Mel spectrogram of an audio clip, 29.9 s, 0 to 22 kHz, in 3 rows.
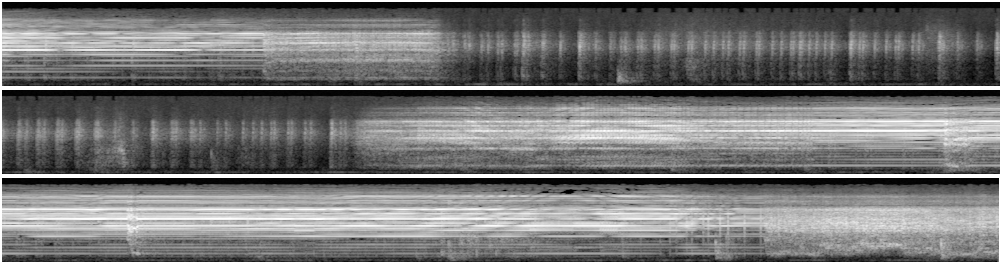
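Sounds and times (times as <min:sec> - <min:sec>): electronic drone of held tones: 0:00.0 - 0:05.0, 0:13.5 - 0:29.9.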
